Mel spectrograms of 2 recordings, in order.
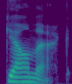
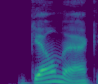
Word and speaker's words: GalNAc: GalNAc. It's spelled G-A-L-N-A-C. Break down what that is. GalNAc is a specific type of complex sugar molecule.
